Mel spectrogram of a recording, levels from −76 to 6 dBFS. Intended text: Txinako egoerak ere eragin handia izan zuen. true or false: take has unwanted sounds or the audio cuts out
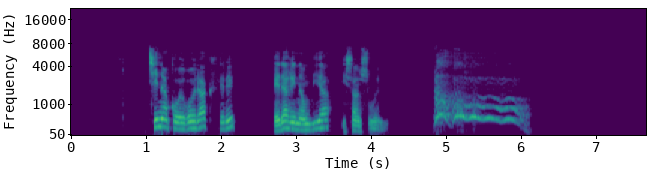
true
